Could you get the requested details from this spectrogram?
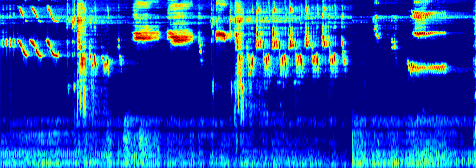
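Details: A camperling's lively high song for tutoring: looping whistled notes, shrill sustained whistles, a rapid chattering sequence of repeated syllables, then a lone bright whistle.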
